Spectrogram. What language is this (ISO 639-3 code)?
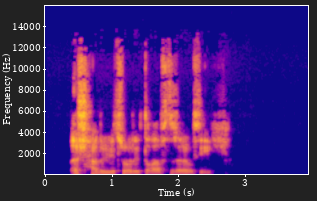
kab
